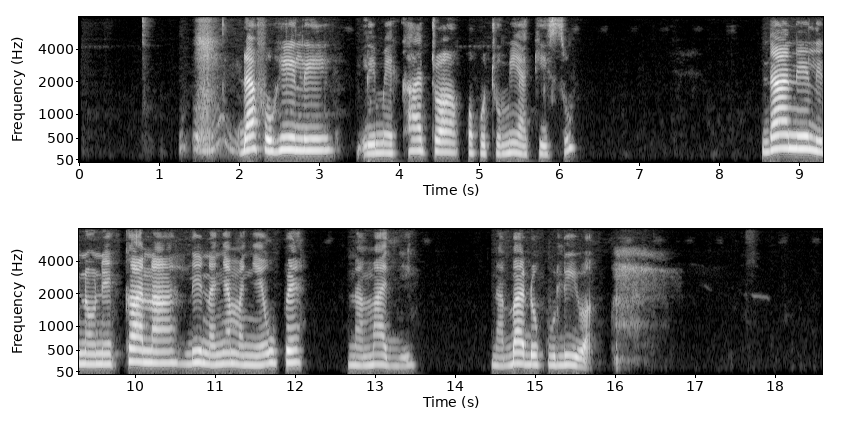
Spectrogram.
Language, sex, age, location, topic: Swahili, female, 25-35, Mombasa, agriculture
